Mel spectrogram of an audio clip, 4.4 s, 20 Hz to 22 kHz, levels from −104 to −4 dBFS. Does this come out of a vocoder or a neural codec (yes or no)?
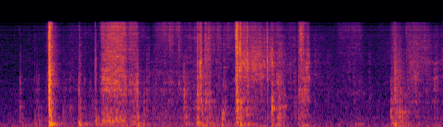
yes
